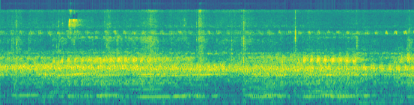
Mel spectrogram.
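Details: Rice-field frog chorus at the start of the rainy season, likened to a choir: overlapping low croaks rising and falling over a constant buzzing wash, with a thin, rapid high-pitched pulsing throughout.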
